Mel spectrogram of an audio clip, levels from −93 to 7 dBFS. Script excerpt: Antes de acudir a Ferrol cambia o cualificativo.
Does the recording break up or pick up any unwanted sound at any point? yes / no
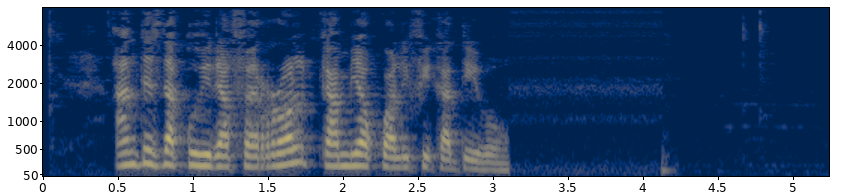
no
